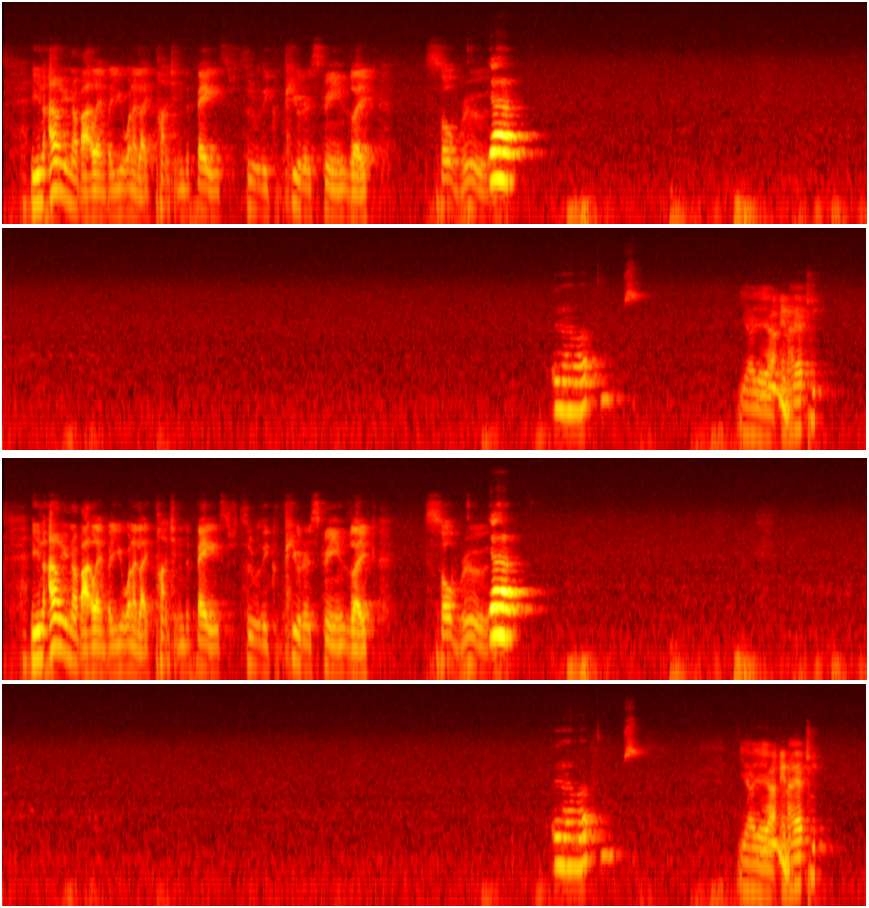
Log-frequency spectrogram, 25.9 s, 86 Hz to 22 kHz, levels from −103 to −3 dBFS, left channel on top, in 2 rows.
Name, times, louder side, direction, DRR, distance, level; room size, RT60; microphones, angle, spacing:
voice 1, 0.0-5.8 6.3-7.3 11.3-11.5 21.8-21.9 24.0-25.2, right 4 dB, 30° right, 8 dB, 0.7 m, -37 dB
voice 2, 7.3-7.6 21.2-22.5 24.3-24.8, right 2 dB, 15° right, 2 dB, 2.7 m, -27 dB
15.0 x 9.0 x 8.9 m, 0.74 s
head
